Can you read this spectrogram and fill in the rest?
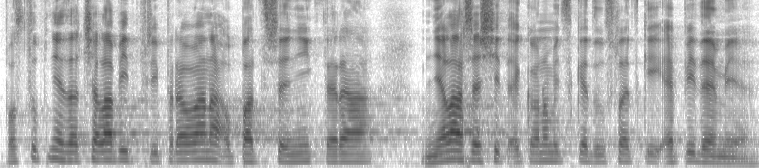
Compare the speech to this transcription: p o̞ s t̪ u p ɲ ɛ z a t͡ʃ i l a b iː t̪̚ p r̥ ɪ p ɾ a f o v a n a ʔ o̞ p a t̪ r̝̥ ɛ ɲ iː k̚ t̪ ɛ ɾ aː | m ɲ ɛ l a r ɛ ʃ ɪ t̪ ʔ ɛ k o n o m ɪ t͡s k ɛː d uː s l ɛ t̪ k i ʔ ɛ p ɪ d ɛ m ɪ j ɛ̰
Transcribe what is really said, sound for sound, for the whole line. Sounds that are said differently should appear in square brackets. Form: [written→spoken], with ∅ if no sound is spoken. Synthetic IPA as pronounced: p o̞ s t̪ u p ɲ ɛ z a t͡ʃ [i→a] l a b iː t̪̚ p r̥ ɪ p ɾ a [f→v] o v a n a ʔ o̞ p a t̪ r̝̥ ɛ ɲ iː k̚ t̪ ɛ ɾ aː | m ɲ ɛ l a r ɛ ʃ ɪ t̪ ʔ ɛ k o n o m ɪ t͡s k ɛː d uː s l ɛ t̪ k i ʔ ɛ p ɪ d ɛ m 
